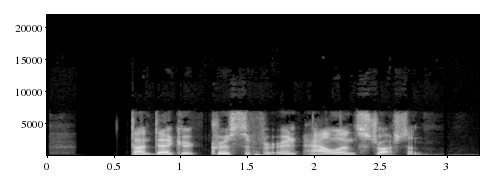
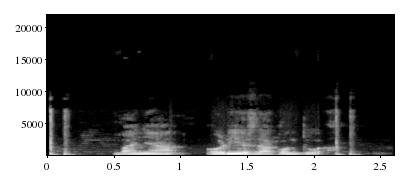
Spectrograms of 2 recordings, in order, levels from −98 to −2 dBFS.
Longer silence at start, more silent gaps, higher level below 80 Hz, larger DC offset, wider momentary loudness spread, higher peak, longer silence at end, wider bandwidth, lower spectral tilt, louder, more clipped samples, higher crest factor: first, 0.65 s vs 0.05 s; neither; first, -44 dBFS vs -64 dBFS; neither; second, 6 LU vs 21 LU; about the same, -2 dBFS vs -2 dBFS; first, 0.45 s vs 0.3 s; about the same, 7.4 kHz vs 7.6 kHz; second, -3 dB/octave vs -7.5 dB/octave; second, -20 LUFS vs -16 LUFS; neither; first, 20 dB vs 14 dB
